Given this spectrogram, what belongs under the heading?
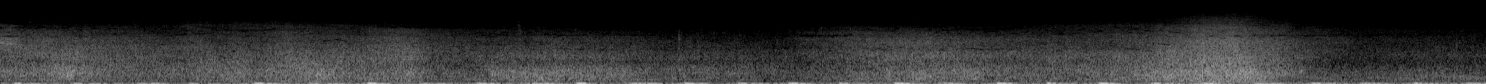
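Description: Ocean surf rolls onto the beach at Pelican Bay in North Naples, Florida, a steady broadband wash with waves swelling and breaking every few seconds, mixed with some wind buffeting the microphone.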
